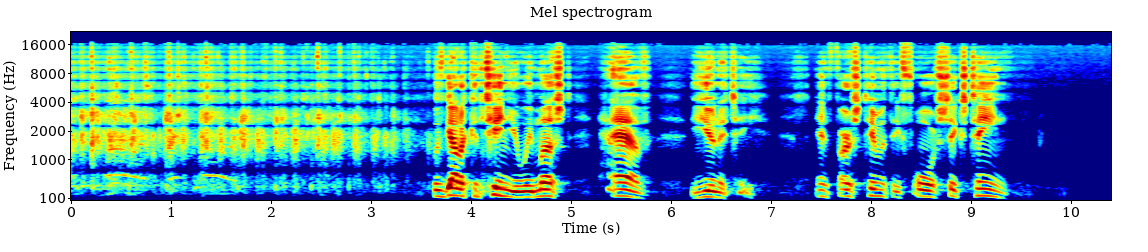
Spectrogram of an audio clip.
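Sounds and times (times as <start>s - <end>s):
audience clapping hands: 0.0s - 4.1s
speech: 3.6s - 9.4s.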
